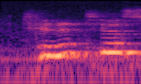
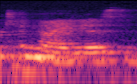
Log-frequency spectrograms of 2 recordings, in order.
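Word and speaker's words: tinnitus: for talking about tinius tinius or tentis both pronunciations are correct and what tinius is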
